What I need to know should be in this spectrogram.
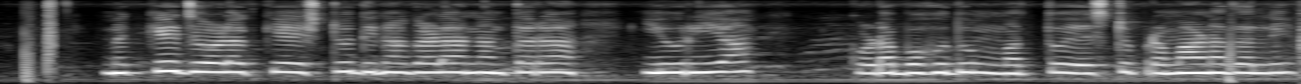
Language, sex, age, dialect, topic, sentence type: Kannada, female, 18-24, Central, agriculture, question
